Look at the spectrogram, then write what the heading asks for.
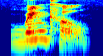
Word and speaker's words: wrinkle: Number 96, silent W at the beginning here. This is wrinkle.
